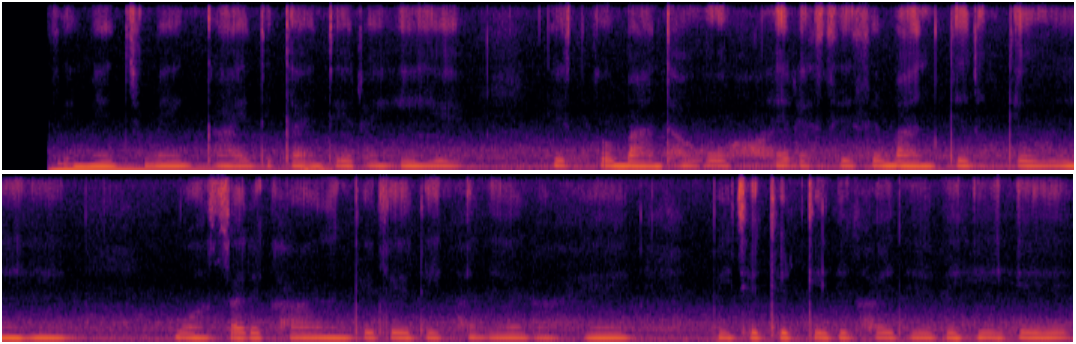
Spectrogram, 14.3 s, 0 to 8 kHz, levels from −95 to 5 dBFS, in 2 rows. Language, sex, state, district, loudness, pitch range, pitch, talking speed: Hindi, female, Maharashtra, Pune, -39 LUFS, 245-255 Hz, 250 Hz, 135 wpm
